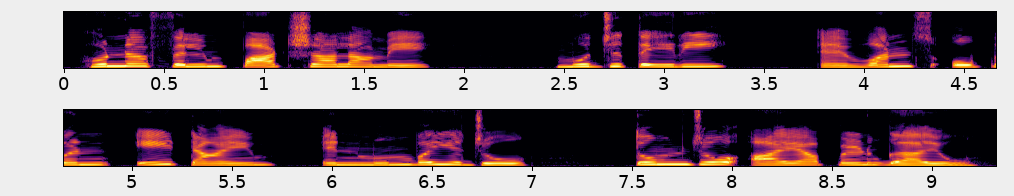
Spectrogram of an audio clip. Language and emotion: Sindhi, neutral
